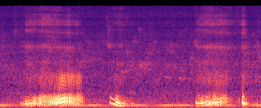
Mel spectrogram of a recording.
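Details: Puppy snoring, with a pet water fountain running in the background.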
